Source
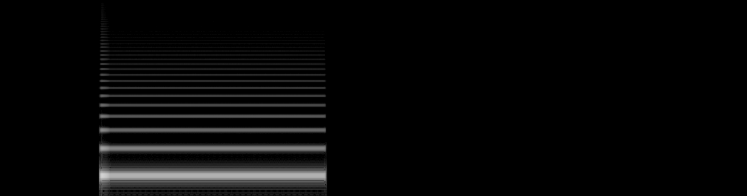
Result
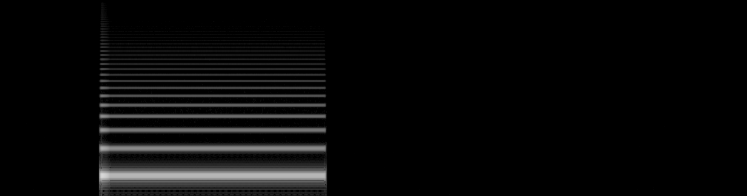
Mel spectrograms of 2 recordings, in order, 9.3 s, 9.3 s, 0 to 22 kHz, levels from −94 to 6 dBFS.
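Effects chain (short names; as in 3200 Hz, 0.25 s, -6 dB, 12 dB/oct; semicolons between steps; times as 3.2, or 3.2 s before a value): dynamic EQ 2600 Hz, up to +7 dB, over -54 dBFS, Q 0.87; gain +2 dB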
